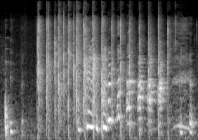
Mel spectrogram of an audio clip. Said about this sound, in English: Cue applause.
